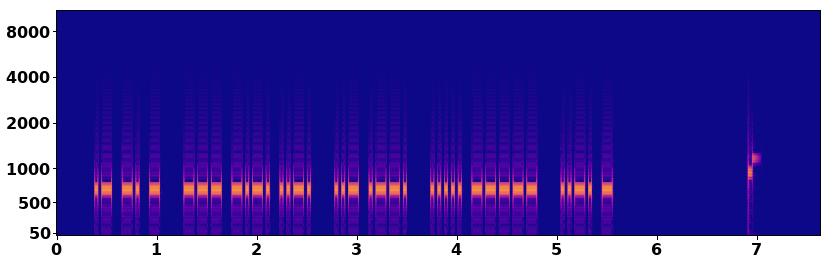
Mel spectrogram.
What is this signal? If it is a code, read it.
Morse code, heard as a keyed tone, about 36 wpm, 700 Hz. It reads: ANT OCF UP 50 FT
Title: Practice QSO - Exchange 2 - Info - 35wpm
